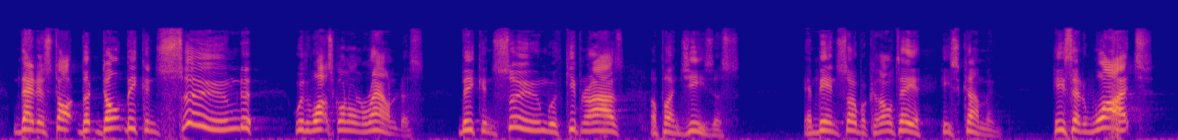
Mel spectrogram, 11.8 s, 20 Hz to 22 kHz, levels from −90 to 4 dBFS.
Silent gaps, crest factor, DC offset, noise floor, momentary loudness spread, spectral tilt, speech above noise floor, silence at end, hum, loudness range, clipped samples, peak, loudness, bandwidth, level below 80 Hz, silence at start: none; 20 dB; under 0.1%; -68 dBFS; 15 LU; -3 dB/octave; 42 dB; 0.3 s; none; 5 LU; under 0.1%; -8 dBFS; -27 LUFS; 11 kHz; -58 dBFS; 0.15 s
